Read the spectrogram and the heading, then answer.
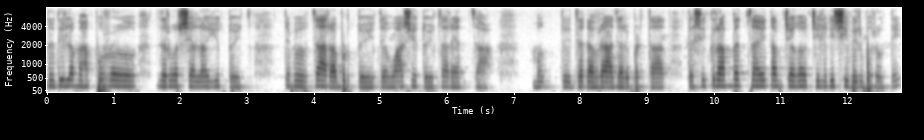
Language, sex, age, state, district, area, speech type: Marathi, female, 30-45, Maharashtra, Sangli, rural, spontaneous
